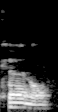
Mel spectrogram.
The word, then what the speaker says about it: kernel: And it also, the video talks about the word kernel as well, where the pronunciation now mirrors the French kernel, but actually takes after the Italian way of spelling it. Okay, so if you have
